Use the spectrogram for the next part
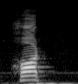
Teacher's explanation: Air doesn't come out. T is held there up in the tongue.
